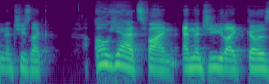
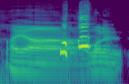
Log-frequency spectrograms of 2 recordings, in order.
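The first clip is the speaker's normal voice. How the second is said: very loud, booming, halting podium voice; 3 semitones lower, 13 dB louder than usual. Answering a challenge to do an impression: Barack Obama voice. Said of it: "That's my Barack Obama impression".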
